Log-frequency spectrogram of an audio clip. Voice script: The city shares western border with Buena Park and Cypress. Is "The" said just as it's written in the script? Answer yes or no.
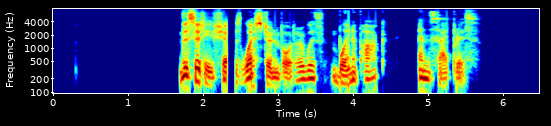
yes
